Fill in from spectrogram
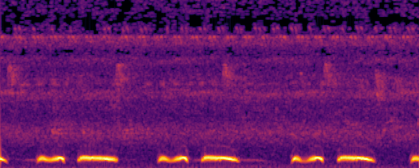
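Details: Spotted dove cooing while being trapped with a decoy, a fierce wild dove present: low double coos followed by long slurred coos in steady rhythm, with insects droning behind.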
